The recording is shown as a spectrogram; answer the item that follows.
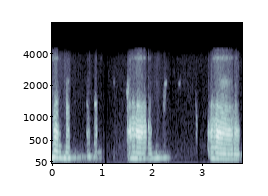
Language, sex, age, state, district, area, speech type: Marathi, male, 18-30, Maharashtra, Wardha, urban, conversation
